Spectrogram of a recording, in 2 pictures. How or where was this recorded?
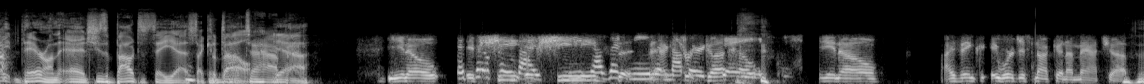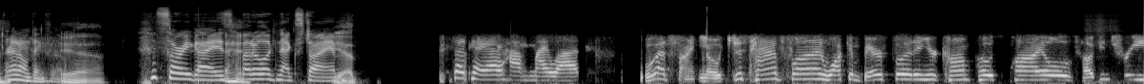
phone line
